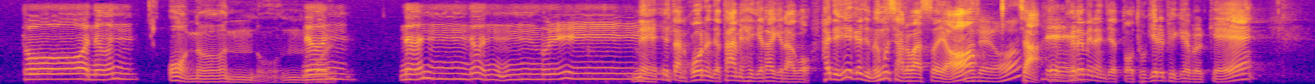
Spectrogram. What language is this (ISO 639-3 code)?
kor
